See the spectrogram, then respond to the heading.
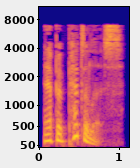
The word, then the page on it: epipetalous: British English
